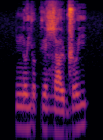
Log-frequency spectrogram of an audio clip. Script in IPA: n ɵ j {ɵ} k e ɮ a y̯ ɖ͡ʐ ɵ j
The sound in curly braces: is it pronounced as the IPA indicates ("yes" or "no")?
yes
